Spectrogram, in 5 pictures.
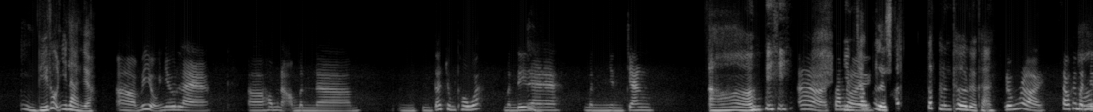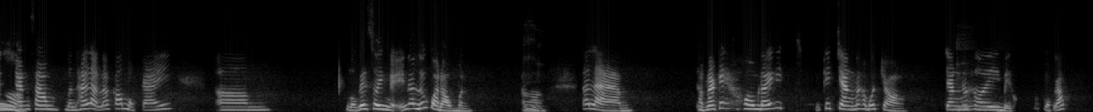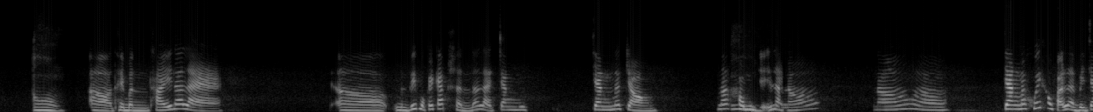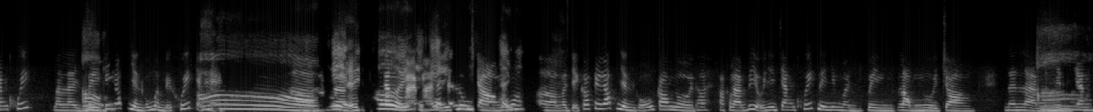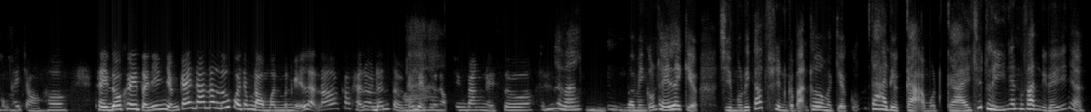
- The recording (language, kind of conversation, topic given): Vietnamese, podcast, Ngôn ngữ mẹ đẻ ảnh hưởng đến cuộc sống của bạn như thế nào?
- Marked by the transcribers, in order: static; tapping; laugh; distorted speech; in English: "caption"; chuckle; in English: "caption"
